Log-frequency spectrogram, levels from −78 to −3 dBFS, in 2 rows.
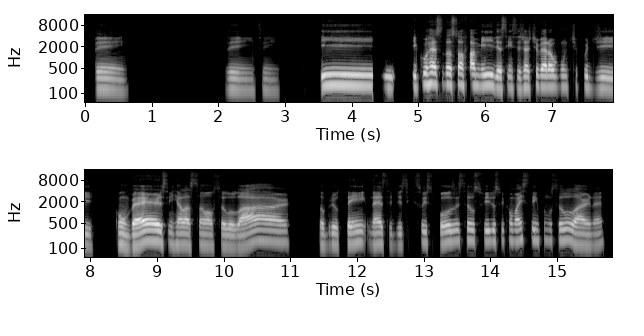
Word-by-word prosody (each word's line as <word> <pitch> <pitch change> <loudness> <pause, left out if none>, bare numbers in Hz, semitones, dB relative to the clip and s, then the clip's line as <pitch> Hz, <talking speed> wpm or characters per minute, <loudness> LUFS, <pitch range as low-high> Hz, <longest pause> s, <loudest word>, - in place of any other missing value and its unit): Sim. 125 -3 -5 1.5
Sim, 125 -2 -9
sim. 120 -2 -18 0.6
E 165 -1 +4 0.6
e 150 - -1
com 180 +5 -5
o - - +6
resto 185 0 +5
da 180 -1 +5
sua 170 +1 +3
família, 165 -3 +3
assim, 150 +2 -7
vocês 135 -1 -8
já 150 0 +2
tiveram 155 +1 +4
algum 150 0 -2
tipo 150 0 -10
de 130 -3 -6 0.3
conversa 145 +5 +5
em 135 - -10
relação 130 -1 -2
ao 125 - -3
celular, 150 +7 -1 0.4
sobre 125 +1 -7
o 125 - -5
tem 140 +2 -4
né, 135 0 -2
você 130 -1 -18
disse 125 +1 -16
que - - -35
sua 150 - -10
esposa 145 +2 -4
e - - -8
seus 160 0 -7
filhos, 155 0 -6
ficam 165 0 -11
mais 165 +2 -4
tempo 170 0 -11
no 160 - -14
celular, 155 -7 -2
né. 130 +2 -11
145 Hz, 155 wpm, -23 LUFS, 130-160 Hz, 1.5 s, o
